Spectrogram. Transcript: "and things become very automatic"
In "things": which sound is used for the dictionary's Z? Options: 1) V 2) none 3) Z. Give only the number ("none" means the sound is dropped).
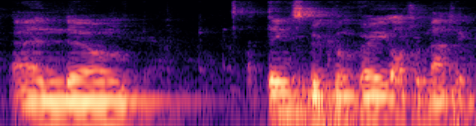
3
